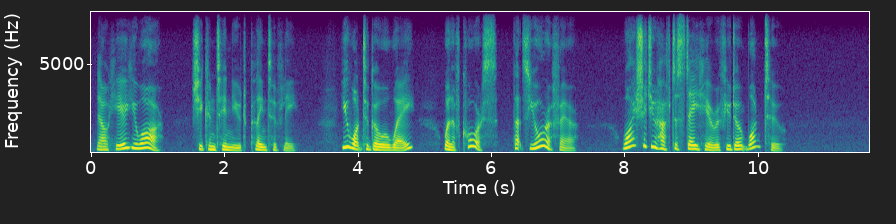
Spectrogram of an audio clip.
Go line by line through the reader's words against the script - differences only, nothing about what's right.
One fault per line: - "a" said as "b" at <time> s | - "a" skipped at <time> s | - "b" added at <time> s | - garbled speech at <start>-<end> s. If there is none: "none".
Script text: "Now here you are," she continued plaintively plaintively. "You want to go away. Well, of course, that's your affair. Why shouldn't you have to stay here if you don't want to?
- "plaintively" skipped at 3.1 s
- "shouldn't" said as "should" at 8.2 s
